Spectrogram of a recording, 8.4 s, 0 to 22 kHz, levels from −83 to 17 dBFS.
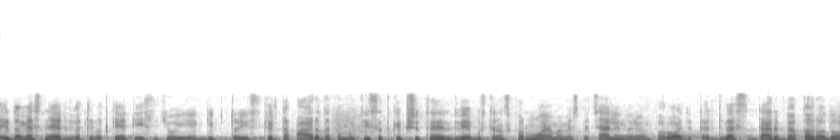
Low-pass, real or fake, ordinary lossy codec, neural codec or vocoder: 7.2 kHz; fake; AAC, 48 kbps; codec, 16 kHz, 4 kbps, FreqCodec, larger model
